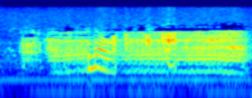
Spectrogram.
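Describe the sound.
A dog whimpering: a continuous, high, wavering whine with a few quick pitch bends, fairly loud and lasting about two seconds.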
